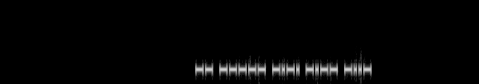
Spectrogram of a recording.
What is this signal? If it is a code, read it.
Morse code, heard as a keyed tone, about 51 wpm, 700 Hz. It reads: M0CYX
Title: DXCC-100 Call Signs - 5 Characters - Repeated 3x - 50wpm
